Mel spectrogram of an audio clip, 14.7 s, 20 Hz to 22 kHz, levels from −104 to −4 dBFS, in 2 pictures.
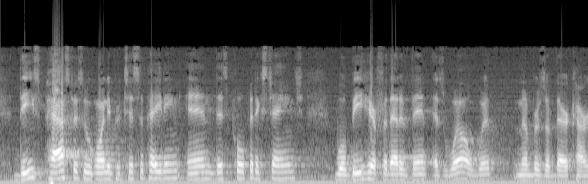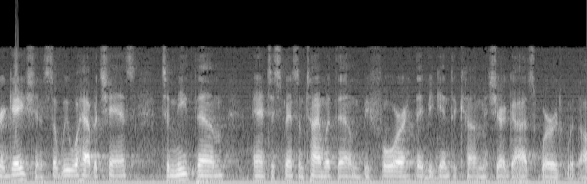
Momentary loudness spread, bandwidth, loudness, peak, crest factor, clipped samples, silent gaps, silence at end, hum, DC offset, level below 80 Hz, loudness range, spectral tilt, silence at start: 10 LU; 8 kHz; -16 LUFS; 0 dBFS; 16 dB; under 0.1%; none; 0 s; none; under 0.1%; -28 dBFS; 5 LU; -6 dB/octave; 0 s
